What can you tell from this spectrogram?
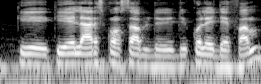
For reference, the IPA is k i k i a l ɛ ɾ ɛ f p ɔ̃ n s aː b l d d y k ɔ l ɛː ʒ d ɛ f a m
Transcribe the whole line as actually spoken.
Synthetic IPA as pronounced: k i k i ɛ l a ɾ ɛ s p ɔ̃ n s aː b l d d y k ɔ l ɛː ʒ d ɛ f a m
